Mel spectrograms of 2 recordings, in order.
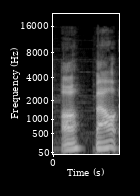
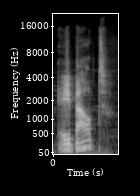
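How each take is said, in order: First: The first vowel is a weak, reduced uh sound. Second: The first vowel is a full, clear vowel sound. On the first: The speaker calls it right. "Because the A is a swa" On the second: The speaker calls it wrong. "and not about"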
